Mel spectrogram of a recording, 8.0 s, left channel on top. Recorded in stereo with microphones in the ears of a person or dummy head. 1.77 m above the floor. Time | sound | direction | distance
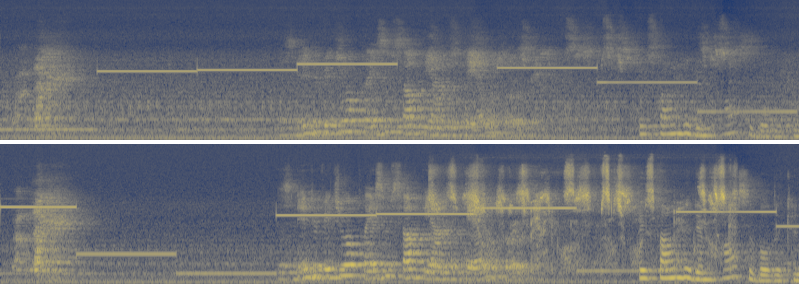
0.1 | a sneeze | 60° right (ahead or behind) | 4 m
2.8 | a woman speaking | 80° right | 3 m
4.3 | whispering | 65° right (ahead or behind) | 0.5 m
6.4 | a woman speaking | 75° right (ahead or behind) | 0.5 m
